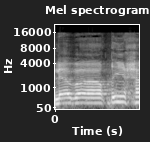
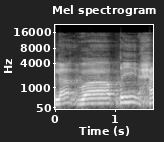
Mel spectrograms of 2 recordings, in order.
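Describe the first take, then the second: No difference in how they are said.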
